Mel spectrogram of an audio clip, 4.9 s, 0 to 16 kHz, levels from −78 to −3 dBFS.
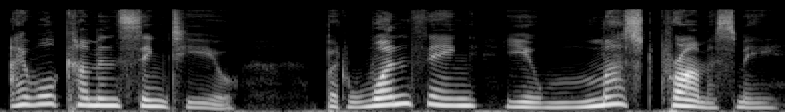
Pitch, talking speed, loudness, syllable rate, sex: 200 Hz, 160 wpm, -18 LUFS, 4.2 syllables/s, female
